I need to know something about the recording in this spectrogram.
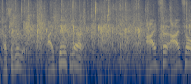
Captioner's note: audience applauding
